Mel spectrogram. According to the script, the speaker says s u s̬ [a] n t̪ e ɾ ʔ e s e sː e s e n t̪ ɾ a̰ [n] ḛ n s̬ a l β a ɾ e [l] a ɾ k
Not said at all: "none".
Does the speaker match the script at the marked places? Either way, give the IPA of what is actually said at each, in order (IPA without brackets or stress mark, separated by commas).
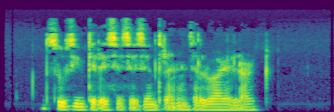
i, n, l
